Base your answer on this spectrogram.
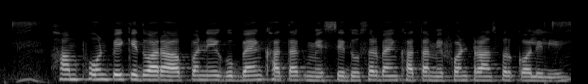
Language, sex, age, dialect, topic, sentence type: Magahi, male, 18-24, Western, banking, statement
